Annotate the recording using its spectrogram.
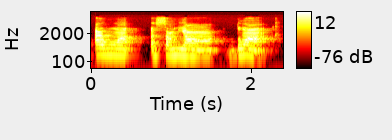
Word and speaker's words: Sauvignon Blanc: Is that the correct pronunciation? – Yes, Sauvignon Blanc.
